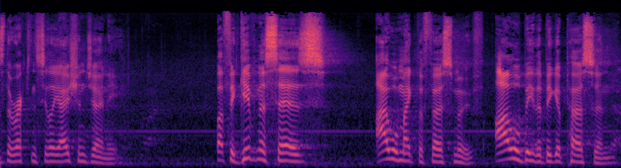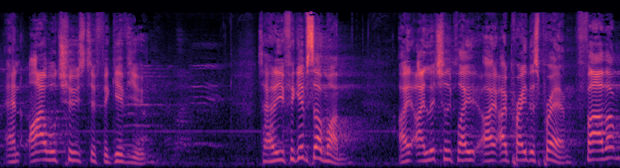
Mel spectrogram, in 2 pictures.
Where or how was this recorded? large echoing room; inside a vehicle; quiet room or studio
large echoing room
